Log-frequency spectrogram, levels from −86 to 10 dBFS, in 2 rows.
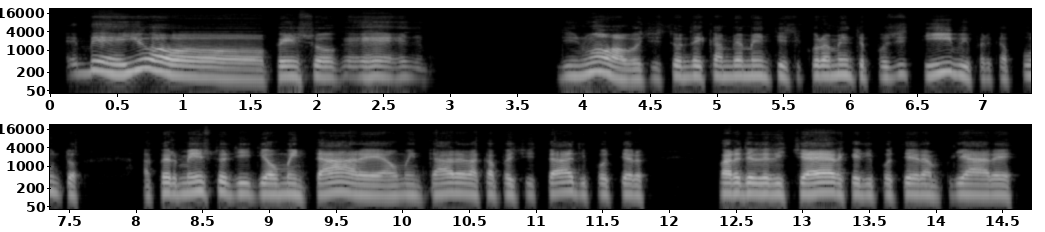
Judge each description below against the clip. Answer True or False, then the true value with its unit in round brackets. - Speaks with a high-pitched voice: False (145 Hz)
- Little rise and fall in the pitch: False (3.0 semitones)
